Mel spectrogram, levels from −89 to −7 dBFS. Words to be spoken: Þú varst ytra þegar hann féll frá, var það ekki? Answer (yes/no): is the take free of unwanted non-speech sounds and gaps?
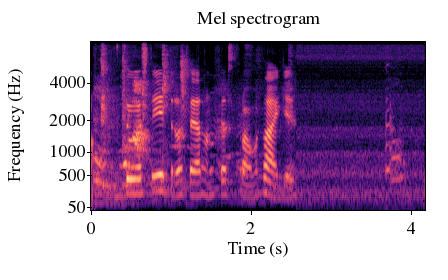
no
